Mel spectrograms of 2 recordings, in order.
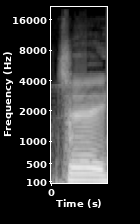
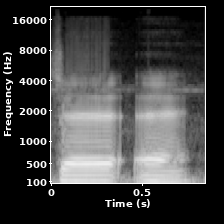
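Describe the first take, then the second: First: The syllable is said as one unbroken unit. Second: The syllable is split into two separate parts. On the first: The speaker calls it right. "हम इसको हमेशा च ही बोलेंगे" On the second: The speaker calls it wrong. "ना कि हम इसे इस तरह बोल सकते हैं"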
